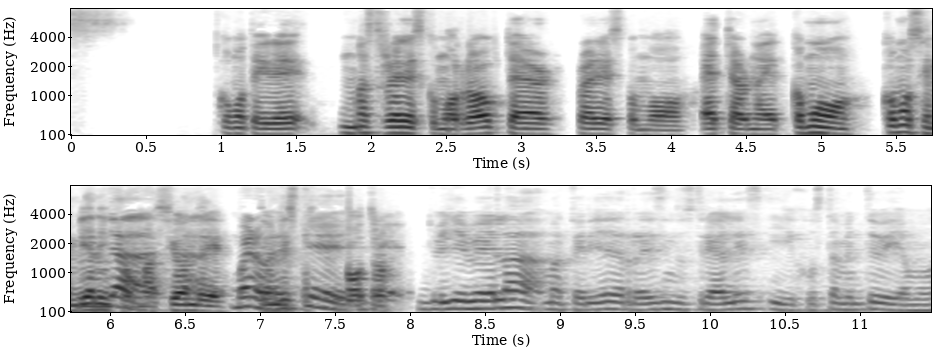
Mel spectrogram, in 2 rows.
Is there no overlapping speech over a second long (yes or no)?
no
